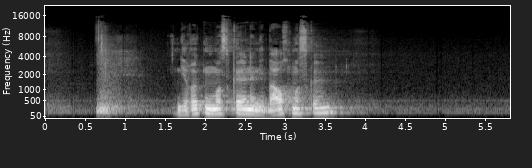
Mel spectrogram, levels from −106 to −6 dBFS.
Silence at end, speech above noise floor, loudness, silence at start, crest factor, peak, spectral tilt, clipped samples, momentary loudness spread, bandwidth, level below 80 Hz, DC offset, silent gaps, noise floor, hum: 2.1 s; 45 dB; -23 LUFS; 0.65 s; 18 dB; -8 dBFS; -7 dB/octave; under 0.1%; 16 LU; 12 kHz; -74 dBFS; under 0.1%; none; -66 dBFS; none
